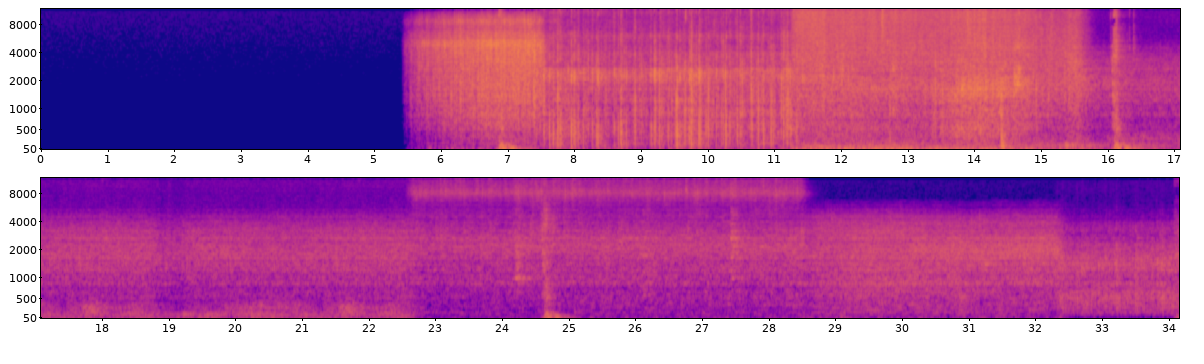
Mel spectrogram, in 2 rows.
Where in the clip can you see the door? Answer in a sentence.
The door can be heard from 6.8 to 7.2 s, from 16.1 to 16.6 s and from 24.6 to 25.1 s.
